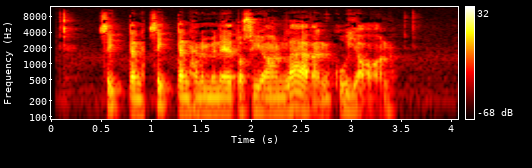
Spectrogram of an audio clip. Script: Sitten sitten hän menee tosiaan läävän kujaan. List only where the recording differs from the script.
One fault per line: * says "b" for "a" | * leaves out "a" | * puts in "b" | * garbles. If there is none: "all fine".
all fine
